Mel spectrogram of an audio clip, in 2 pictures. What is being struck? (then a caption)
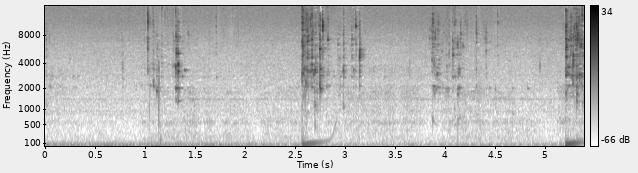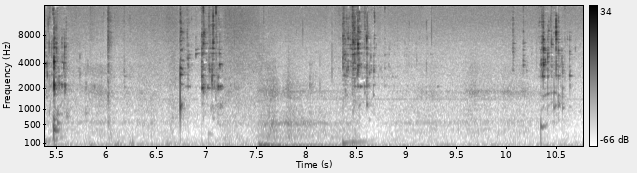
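Glass swing-top bottle with water. A tall clear glass bottle with a white swing-top cap, partly filled with water, is held in one hand and tilted and shaken so the water sloshes inside. Short, bright splashes and dripping gurgles with glassy clicks come in scattered bursts over a steady low hum.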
